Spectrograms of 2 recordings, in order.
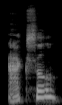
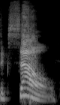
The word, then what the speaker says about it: Accel: that axle but it's Excel it's a word excel for accelerate it's pronounced excel in the Japanese because that's just the way the language works but it is spelled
